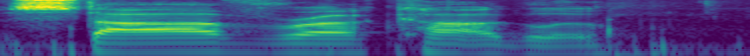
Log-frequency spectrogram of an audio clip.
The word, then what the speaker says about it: Stavrau: It's pronounced Stavrau. My last name is phonetic. You can break it up into syllables. There's no hidden pronunciation.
